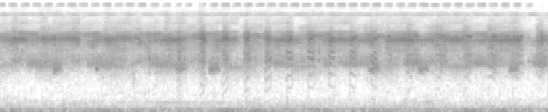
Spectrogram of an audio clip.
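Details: A steady nocturnal frog chorus next to a campfire: overlapping high trills run without pause, gently rising and falling in volume, with faint low background rumble.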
